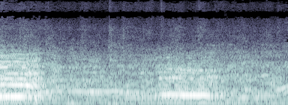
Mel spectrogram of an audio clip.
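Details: Angry cow with her small calf: a loud, harmonic moo falls steeply in the first half second, then a second, longer and steadier low moo swells from about two to three seconds. A hum lingers underneath.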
